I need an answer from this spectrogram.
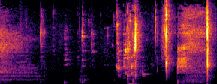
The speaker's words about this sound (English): Yes, guys, I was gulping a bit of water.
